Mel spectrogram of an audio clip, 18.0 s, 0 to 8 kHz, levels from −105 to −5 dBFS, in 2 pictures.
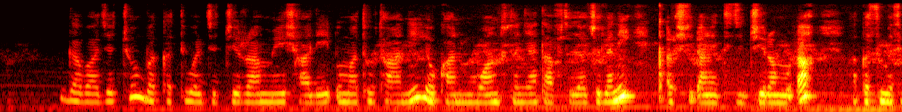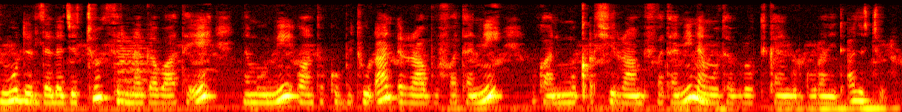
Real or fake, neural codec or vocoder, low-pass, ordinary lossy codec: real; none; 7.2 kHz; AAC, 48 kbps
